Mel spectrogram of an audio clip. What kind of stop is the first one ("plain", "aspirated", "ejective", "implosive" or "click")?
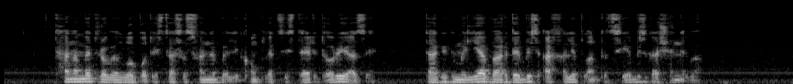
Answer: aspirated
